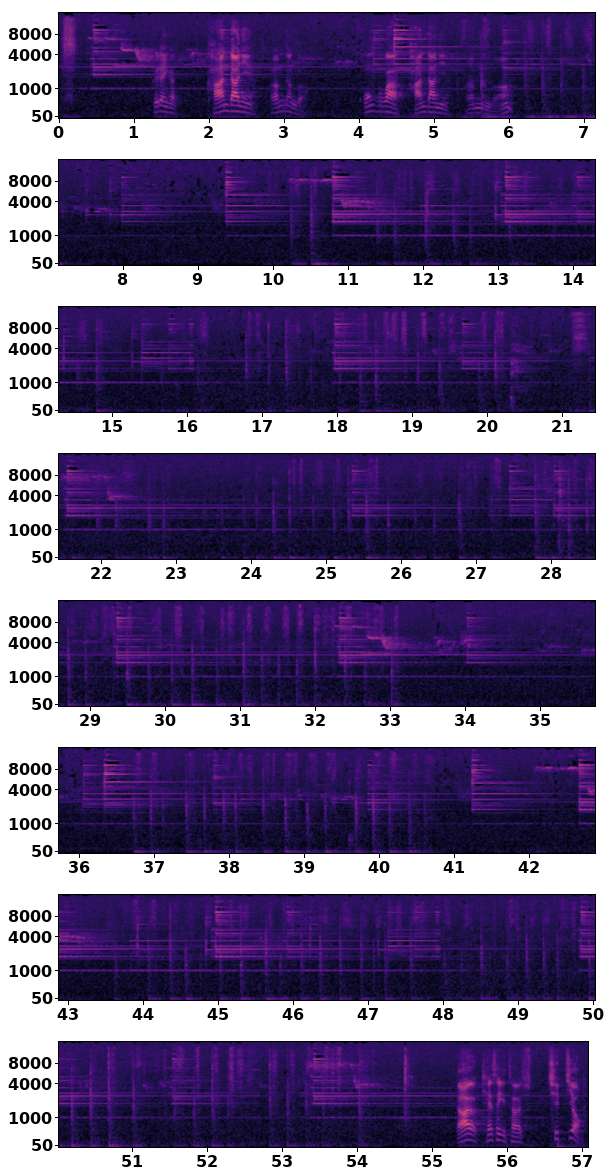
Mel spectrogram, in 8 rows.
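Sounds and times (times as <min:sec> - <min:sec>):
chalk tapping on chalkboard: 0:04.4 - 0:07.4, 0:10.2 - 0:33.7, 0:36.7 - 0:40.9, 0:43.6 - 0:54.8
chalk squealing: 0:04.7 - 0:07.4, 0:10.2 - 0:33.7, 0:36.7 - 0:40.8, 0:43.6 - 0:54.8.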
